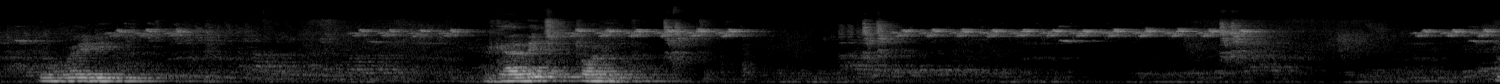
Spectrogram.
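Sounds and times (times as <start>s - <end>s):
bird chirping high: 0.1s - 2.1s, 5.5s - 7.5s, 8.6s - 12.6s.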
